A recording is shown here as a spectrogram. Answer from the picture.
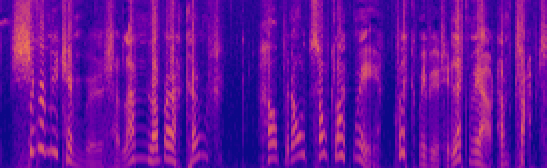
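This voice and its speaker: Putting on a character voice, a man speaks at an extremely high pitch and a fairly quick pace. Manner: desperate, pleading.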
